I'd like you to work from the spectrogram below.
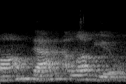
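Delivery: ordinary talk, nothing marked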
